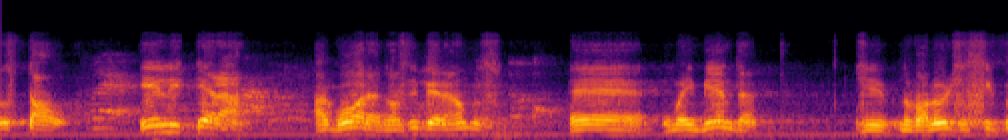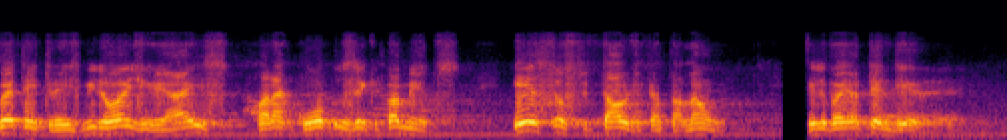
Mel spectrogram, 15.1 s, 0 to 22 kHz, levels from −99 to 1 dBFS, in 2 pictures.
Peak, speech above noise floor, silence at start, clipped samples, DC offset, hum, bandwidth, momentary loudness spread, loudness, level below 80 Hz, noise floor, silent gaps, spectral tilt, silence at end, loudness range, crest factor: -4 dBFS; 34 dB; 0 s; under 0.1%; under 0.1%; none; 7.8 kHz; 15 LU; -20 LUFS; -66 dBFS; -54 dBFS; none; -6.5 dB/octave; 0.4 s; 3 LU; 18 dB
